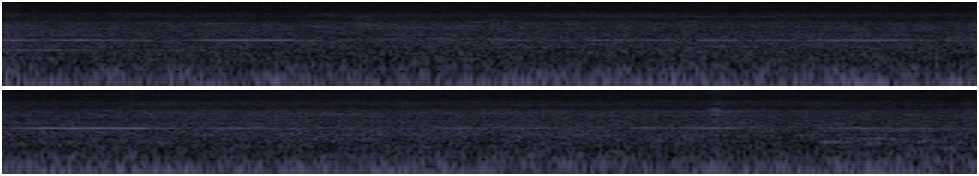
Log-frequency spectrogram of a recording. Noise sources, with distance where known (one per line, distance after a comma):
background noise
